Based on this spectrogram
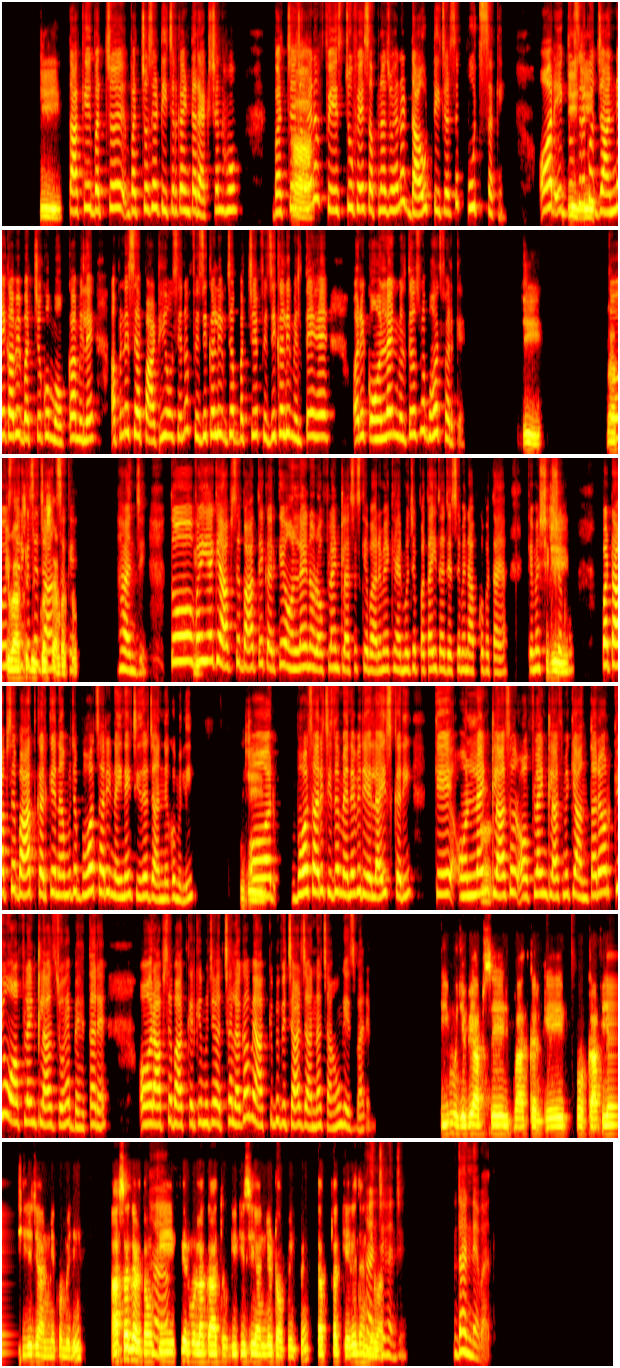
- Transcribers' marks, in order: static; in English: "टीचर"; in English: "इंटरेक्शन"; in English: "फेस टू फेस"; in English: "डाउट, टीचर"; in English: "फिजिकली"; in English: "फिजिकली"; distorted speech; in English: "क्लासेस"; in English: "बट"; in English: "रियलाइज"; in English: "क्लास"; in English: "क्लास"; tapping; in English: "क्लास"; in English: "टॉपिक"
- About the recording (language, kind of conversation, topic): Hindi, unstructured, क्या आपको लगता है कि ऑनलाइन पढ़ाई ऑफ़लाइन पढ़ाई से बेहतर है?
